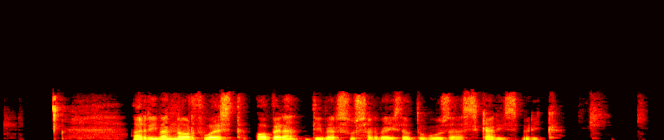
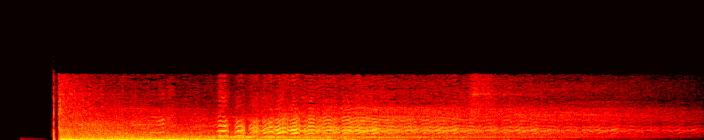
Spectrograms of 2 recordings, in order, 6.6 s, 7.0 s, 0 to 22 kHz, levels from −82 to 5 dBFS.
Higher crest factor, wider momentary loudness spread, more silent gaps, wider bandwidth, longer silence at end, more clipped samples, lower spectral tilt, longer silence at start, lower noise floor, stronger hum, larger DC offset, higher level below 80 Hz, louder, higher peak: about the same, 18 dB vs 16 dB; first, 19 LU vs 15 LU; first, 2.52-2.56 s, 5.67-5.78 s vs none; second, 8 kHz vs 10.5 kHz; first, 0.65 s vs 0.05 s; neither; about the same, -5 dB/octave vs -4.5 dB/octave; about the same, 0.5 s vs 0.5 s; second, -39 dBFS vs -45 dBFS; neither; neither; second, -58 dBFS vs -32 dBFS; first, -18 LUFS vs -24 LUFS; first, 0 dBFS vs -10 dBFS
